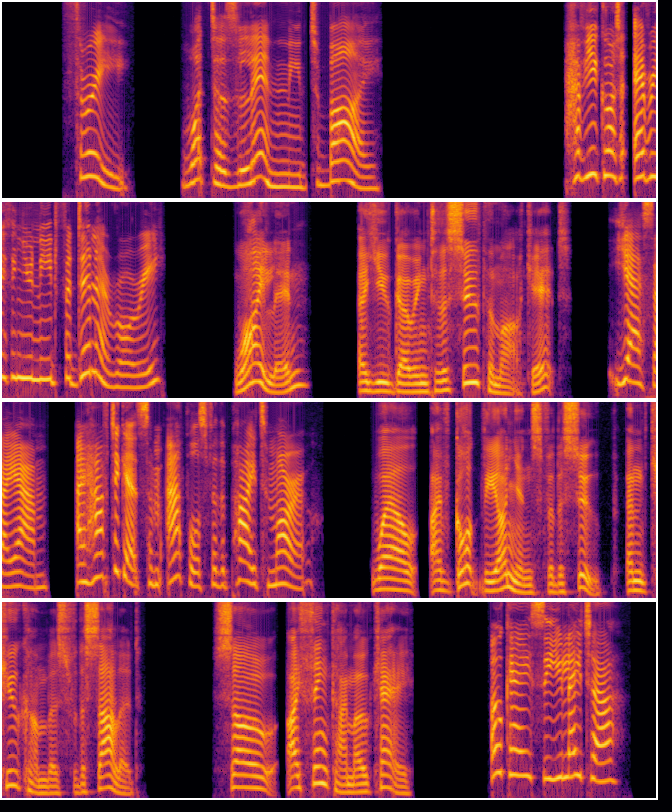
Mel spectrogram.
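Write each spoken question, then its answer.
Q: What does Lynn need to buy?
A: apples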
